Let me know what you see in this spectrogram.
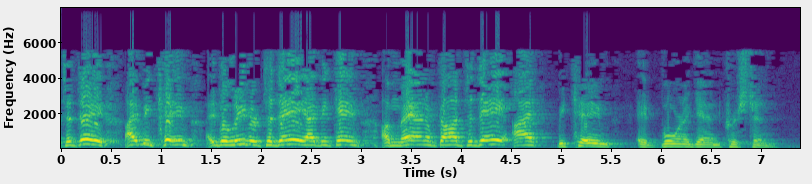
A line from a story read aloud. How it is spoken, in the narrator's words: shout and praise God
